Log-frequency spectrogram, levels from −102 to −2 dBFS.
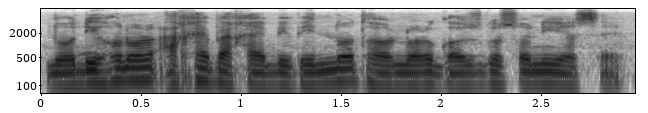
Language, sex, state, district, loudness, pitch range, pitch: Assamese, male, Assam, Kamrup Metropolitan, -18 LUFS, 110-120 Hz, 110 Hz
